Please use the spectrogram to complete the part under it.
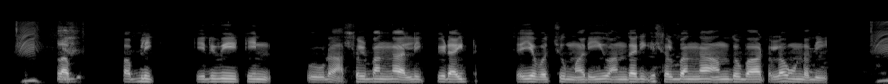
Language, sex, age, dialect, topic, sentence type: Telugu, male, 18-24, Central/Coastal, banking, statement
